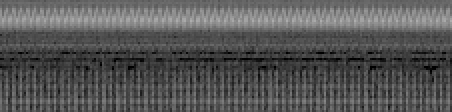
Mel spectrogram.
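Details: A large brown cicada gives its steady, sizzling song, a harsh frying buzz without pause; the long continuous buzz is given while it sits still, broken rhythmic buzzing while moving; high notes clip in the recording.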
